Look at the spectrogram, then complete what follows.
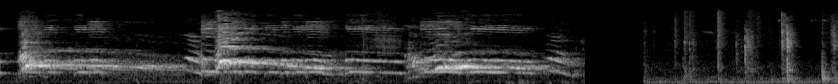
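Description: Small white dog howling with its head raised: three long howls, each sliding down in pitch. After a short silence come a few light taps near the end.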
